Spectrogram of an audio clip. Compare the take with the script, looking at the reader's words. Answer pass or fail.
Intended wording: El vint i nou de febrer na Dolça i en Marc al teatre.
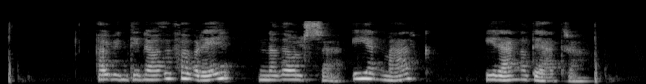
fail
